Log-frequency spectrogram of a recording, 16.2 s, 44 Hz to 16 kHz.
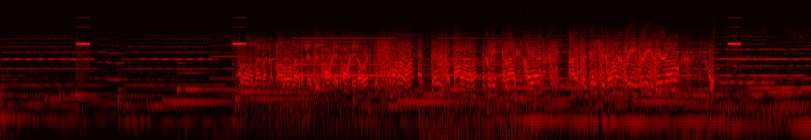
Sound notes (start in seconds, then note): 1.6 beeping sound; 7.7 garbled radio communication; 14.5 beeping sound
